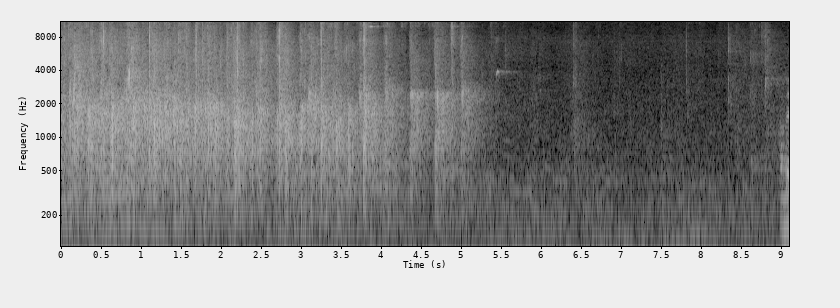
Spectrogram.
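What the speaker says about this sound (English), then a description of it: "Let's give him a round of applause." Audience applause at a band directors conference, loud sustained clapping from a crowd that fades away after about five seconds, leaving a quiet room.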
